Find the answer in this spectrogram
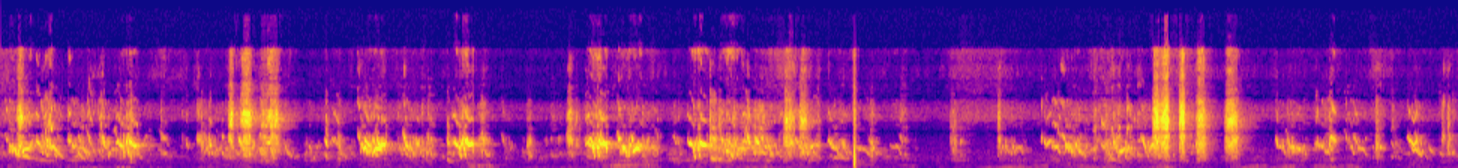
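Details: Budgerigar chirping in a string of warbling, chattering phrases separated by brief pauses, plus one sharp click near the middle.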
